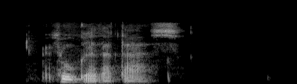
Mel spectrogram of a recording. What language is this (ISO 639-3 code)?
kab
